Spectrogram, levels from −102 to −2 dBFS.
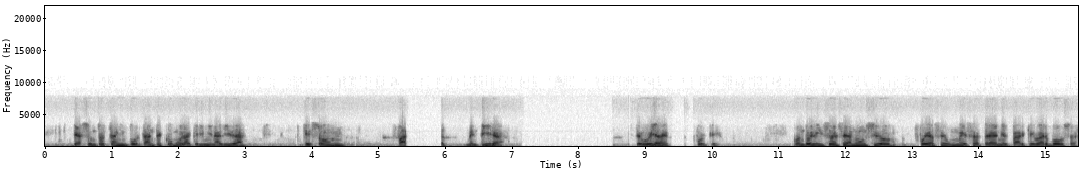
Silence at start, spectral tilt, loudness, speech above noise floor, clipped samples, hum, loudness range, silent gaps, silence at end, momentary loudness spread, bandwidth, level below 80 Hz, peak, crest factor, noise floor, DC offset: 0.4 s; -9 dB/octave; -24 LUFS; 58 dB; under 0.1%; none; 5 LU; none; 0 s; 14 LU; 7.2 kHz; -60 dBFS; -8 dBFS; 18 dB; -81 dBFS; under 0.1%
